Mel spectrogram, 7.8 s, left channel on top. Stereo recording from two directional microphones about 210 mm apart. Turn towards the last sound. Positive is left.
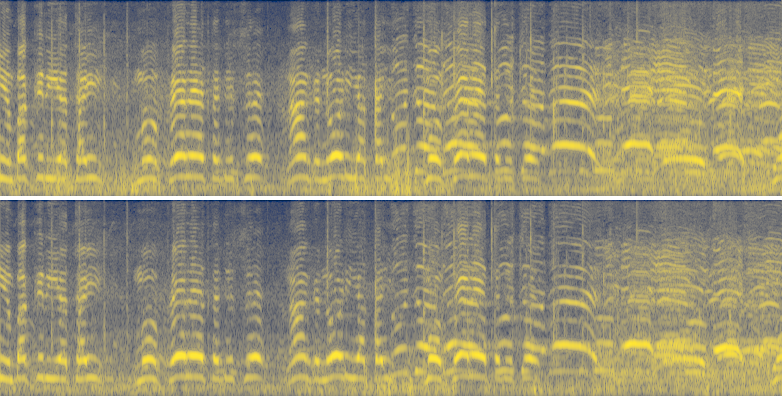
turn(degrees=-40)  # may be behind; listen again after turning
